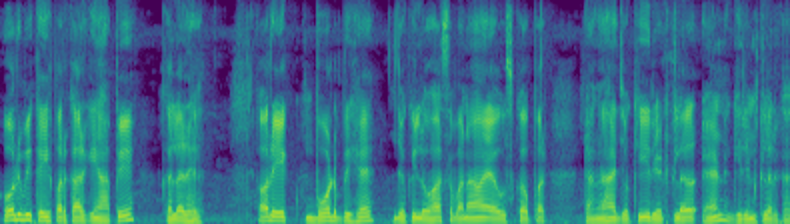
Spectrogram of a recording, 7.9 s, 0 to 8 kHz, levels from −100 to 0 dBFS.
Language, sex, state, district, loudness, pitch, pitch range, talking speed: Hindi, male, Jharkhand, Ranchi, -17 LUFS, 125 Hz, 120-140 Hz, 245 wpm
